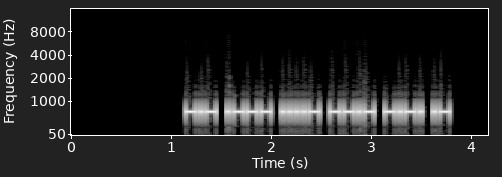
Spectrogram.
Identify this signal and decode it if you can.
Morse code, heard as a keyed tone, about 36 wpm, 700 Hz. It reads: KJ4QCA
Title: USA Call Signs - 6 Characters - 3x Character Spacing - 35wpm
